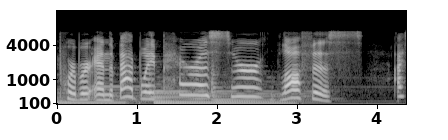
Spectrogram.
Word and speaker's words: Parasaurolophus: So, this has been our review for uh Trans Wizard Harriet Porbert and the bad boy Paris Lafus.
